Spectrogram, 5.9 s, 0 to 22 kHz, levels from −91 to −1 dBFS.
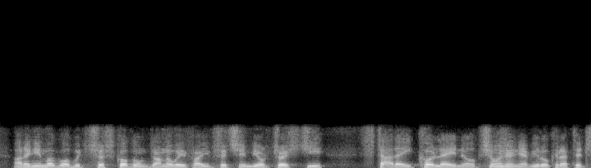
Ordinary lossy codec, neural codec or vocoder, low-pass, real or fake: Opus, 32 kbps; codec, 24 kHz, 0.5 kbps, DualCodec; 5.4 kHz; fake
